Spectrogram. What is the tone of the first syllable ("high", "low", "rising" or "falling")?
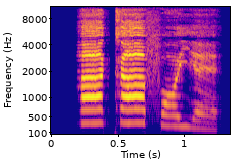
high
